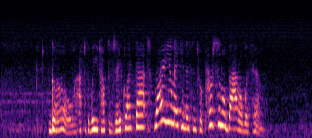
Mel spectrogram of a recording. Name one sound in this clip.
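A young woman speaks with feeling at close range.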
